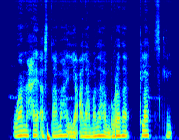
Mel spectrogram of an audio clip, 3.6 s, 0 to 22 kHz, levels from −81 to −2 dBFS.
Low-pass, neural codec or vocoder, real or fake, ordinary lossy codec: none; none; real; none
